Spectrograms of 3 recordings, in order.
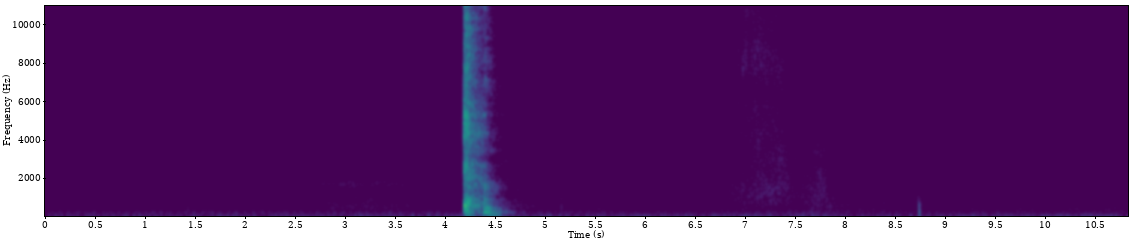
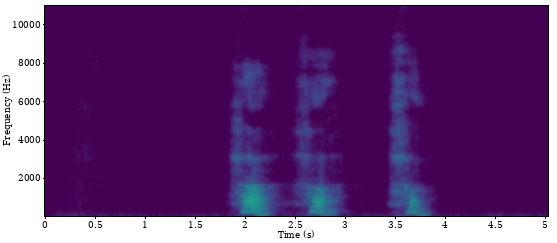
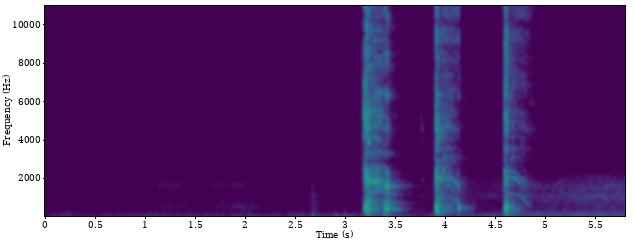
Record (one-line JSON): {"cough_length": "10.8 s", "cough_amplitude": 8140, "cough_signal_mean_std_ratio": 0.12, "exhalation_length": "5.0 s", "exhalation_amplitude": 3728, "exhalation_signal_mean_std_ratio": 0.27, "three_cough_length": "5.8 s", "three_cough_amplitude": 8685, "three_cough_signal_mean_std_ratio": 0.24, "survey_phase": "beta (2021-08-13 to 2022-03-07)", "age": "45-64", "gender": "Female", "wearing_mask": "No", "symptom_none": true, "smoker_status": "Never smoked", "respiratory_condition_asthma": true, "respiratory_condition_other": false, "recruitment_source": "REACT", "submission_delay": "2 days", "covid_test_result": "Negative", "covid_test_method": "RT-qPCR"}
